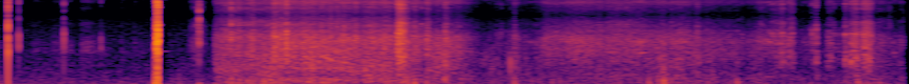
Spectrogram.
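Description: A sharp click about a second in, then skis and poles swishing and crunching through snow as a skier moves along.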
